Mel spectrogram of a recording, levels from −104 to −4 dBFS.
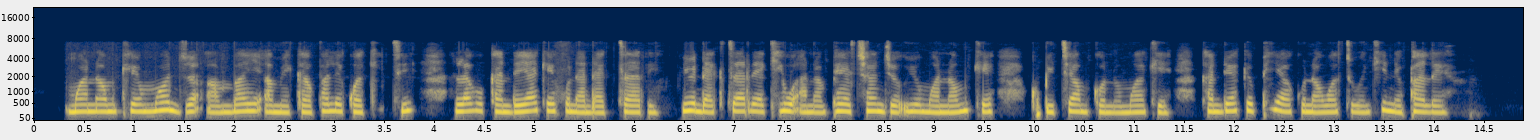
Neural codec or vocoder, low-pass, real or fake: none; 7.2 kHz; real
